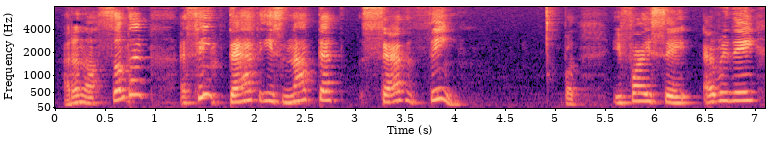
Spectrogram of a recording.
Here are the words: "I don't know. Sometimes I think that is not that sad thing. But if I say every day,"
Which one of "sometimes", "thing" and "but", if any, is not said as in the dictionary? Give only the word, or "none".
sometimes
